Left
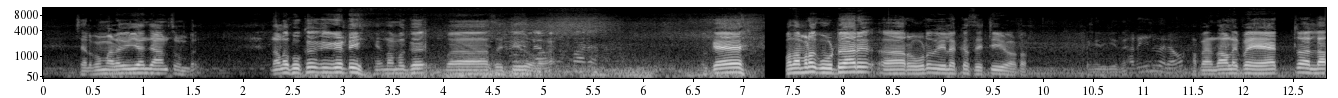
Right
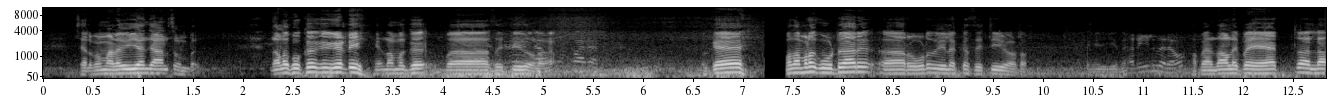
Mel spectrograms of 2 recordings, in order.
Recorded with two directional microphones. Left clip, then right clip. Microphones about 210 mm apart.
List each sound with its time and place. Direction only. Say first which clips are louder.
0.3 s a man's voice: right 2 dB; 20° right (ahead or behind)
6.7 s a man's voice: left 2 dB; 5° right (ahead or behind)
11.5 s a man's voice: left 1 dB; 20° right (ahead or behind)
